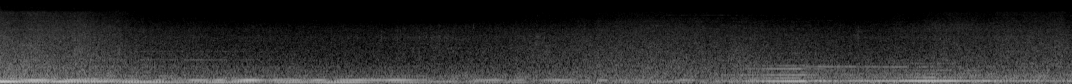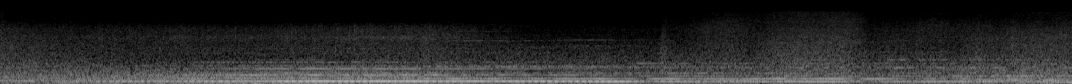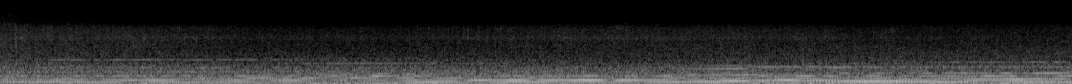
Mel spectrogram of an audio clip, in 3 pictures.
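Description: Ambient soundtrack of slow, sustained low chords that shift every few seconds, over a rushing wind noise that swells and fades a few times.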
